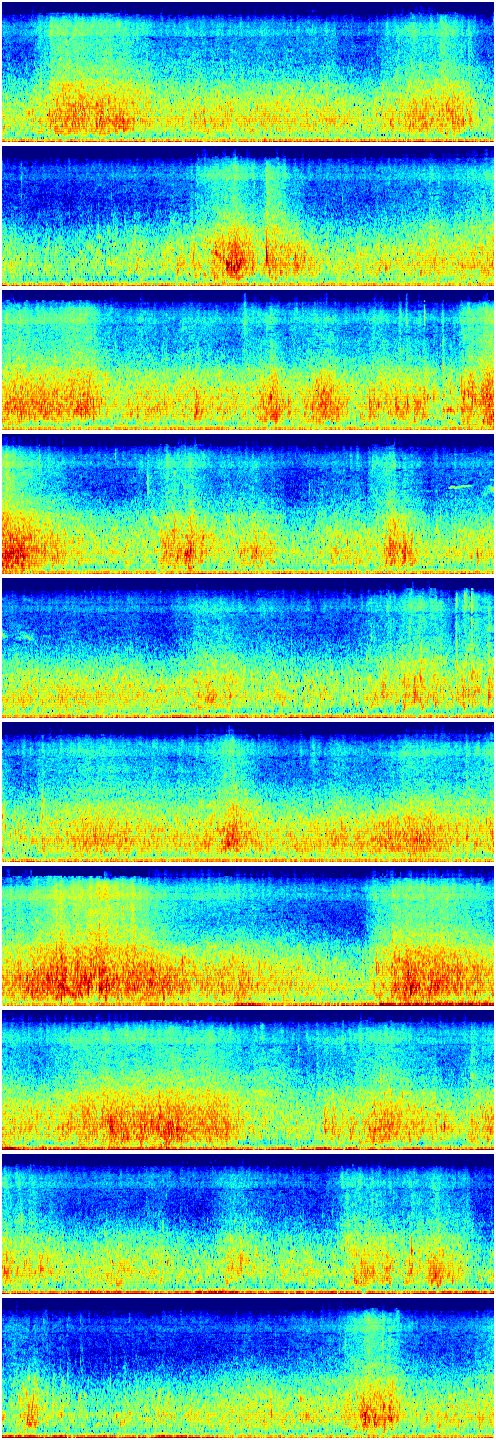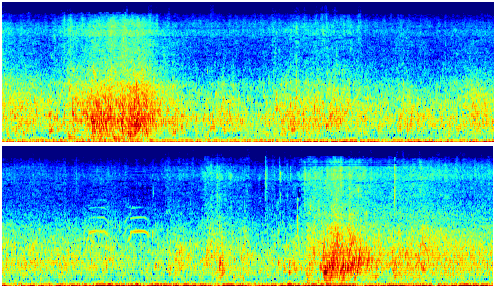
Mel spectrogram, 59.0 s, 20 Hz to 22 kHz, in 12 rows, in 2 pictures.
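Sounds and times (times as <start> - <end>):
ocean waves breaking on beach: 0.0 - 59.0.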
